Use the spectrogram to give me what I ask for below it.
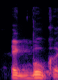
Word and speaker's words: Egbuka: Egbuka, yes. You have to enunciate the vowels.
